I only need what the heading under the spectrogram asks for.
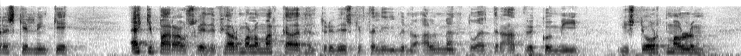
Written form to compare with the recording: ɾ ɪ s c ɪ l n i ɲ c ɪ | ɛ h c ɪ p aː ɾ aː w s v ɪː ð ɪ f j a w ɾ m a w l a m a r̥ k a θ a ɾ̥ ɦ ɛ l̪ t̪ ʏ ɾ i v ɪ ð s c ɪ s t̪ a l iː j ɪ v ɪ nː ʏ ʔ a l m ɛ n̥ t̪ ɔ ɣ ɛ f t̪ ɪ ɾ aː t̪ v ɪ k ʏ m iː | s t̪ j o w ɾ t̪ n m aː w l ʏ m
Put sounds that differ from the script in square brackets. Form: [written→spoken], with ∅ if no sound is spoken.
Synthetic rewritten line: ɾ ɪ s c ɪ l n i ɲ c ɪ | ɛ h c ɪ p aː ɾ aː w s v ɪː ð ɪ f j a w ɾ m a w l a m a r̥ k a [θ→ð] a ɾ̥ ɦ ɛ l̪ t̪ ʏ ɾ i v ɪ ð s c ɪ [s→f] t̪ a l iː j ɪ v ɪ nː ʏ ʔ a l m ɛ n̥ t̪ ɔ ɣ ɛ f t̪ ɪ ɾ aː t̪ v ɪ k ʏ m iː | s t̪ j o w ɾ t̪ n m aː w l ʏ m

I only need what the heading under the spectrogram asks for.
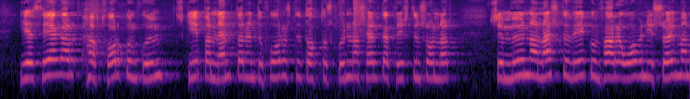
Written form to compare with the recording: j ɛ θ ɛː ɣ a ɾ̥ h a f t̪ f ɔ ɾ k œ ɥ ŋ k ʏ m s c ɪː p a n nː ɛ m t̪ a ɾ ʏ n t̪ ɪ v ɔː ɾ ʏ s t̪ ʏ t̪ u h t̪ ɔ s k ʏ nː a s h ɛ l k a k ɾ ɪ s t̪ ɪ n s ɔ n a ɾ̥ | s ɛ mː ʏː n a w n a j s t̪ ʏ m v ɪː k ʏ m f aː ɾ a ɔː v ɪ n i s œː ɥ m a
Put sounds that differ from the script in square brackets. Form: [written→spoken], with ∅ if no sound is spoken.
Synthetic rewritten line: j ɛ θ ɛː ɣ a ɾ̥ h a f t̪ f ɔ ɾ k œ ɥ ŋ k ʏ m s c ɪː p a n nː ɛ m t̪ a ɾ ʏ n t̪ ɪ [v→f] ɔː ɾ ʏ s t̪ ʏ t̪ [u→ɔ] h t̪ ɔ s k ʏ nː a s h ɛ l k a [k→kʰ] ɾ ɪ s t̪ ɪ n s ɔ n a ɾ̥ | s ɛ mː ʏː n a w n a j s t̪ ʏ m v ɪː k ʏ m f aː ɾ a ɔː v ɪ n i s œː ɥ m a

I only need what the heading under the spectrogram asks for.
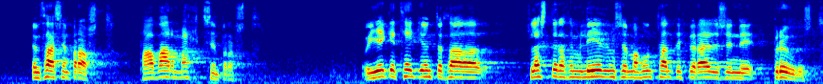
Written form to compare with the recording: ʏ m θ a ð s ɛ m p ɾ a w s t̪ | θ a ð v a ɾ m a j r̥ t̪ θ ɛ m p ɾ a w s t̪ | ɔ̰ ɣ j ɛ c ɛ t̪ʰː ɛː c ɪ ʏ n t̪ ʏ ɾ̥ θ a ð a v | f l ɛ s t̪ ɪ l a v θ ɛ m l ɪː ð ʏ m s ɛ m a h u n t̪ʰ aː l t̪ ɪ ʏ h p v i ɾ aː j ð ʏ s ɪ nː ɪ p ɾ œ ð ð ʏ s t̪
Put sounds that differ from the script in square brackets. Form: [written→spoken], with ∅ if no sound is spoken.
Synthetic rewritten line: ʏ m θ a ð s ɛ m p ɾ a w s t̪ | θ a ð v a ɾ m a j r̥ t̪ [θ→s] ɛ m p ɾ a w s t̪ | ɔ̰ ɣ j ɛ c ɛ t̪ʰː ɛː c ɪ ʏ n t̪ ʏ ɾ̥ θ a ð a [v→ð] | f l ɛ s t̪ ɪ [l→ɾ] a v θ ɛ m l ɪː ð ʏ m s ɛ m a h u n t̪ʰ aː l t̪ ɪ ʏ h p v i ɾ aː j ð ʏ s ɪ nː ɪ p ɾ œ [ð→ɣ] ð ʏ s t̪

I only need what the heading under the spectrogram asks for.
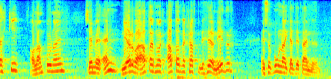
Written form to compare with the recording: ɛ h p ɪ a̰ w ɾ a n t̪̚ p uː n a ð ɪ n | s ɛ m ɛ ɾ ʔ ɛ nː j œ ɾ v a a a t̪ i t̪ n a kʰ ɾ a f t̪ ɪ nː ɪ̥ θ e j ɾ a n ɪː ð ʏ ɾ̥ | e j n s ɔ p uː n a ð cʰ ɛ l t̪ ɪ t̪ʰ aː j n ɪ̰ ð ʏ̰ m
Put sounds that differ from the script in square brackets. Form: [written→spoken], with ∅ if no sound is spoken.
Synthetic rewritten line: ɛ h [p→c] ɪ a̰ w [ɾ→l] a n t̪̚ p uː n a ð ɪ n | s ɛ m ɛ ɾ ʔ ɛ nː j œ ɾ v a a a t̪ [i→a] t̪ n a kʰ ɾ a f t̪ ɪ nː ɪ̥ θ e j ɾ a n ɪː ð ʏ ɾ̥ | e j n s ɔ p uː n a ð [cʰ→c] ɛ l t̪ ɪ [t̪ʰ→t̪] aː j [n→m] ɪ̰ ð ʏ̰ m

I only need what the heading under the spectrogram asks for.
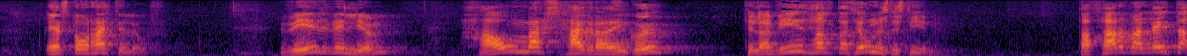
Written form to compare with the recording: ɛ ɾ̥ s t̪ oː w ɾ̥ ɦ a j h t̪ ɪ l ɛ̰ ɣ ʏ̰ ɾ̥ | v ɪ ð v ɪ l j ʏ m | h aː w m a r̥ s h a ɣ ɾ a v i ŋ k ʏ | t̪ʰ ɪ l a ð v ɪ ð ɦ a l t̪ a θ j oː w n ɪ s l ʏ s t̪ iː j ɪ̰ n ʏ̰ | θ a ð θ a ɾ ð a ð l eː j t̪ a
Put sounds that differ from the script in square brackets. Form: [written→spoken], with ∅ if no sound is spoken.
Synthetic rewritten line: ɛ ɾ̥ s t̪ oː w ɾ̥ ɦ a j h t̪ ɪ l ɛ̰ ɣ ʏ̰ ɾ̥ | v ɪ ð v ɪ l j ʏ m | h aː w m a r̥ s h a ɣ ɾ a [v→ð] i ŋ k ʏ | t̪ʰ ɪ l a ð v ɪ ð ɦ a l t̪ a θ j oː w n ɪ s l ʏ s t̪ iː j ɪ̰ n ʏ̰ | θ a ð θ a ɾ [ð→v] a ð l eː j t̪ a

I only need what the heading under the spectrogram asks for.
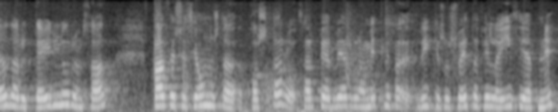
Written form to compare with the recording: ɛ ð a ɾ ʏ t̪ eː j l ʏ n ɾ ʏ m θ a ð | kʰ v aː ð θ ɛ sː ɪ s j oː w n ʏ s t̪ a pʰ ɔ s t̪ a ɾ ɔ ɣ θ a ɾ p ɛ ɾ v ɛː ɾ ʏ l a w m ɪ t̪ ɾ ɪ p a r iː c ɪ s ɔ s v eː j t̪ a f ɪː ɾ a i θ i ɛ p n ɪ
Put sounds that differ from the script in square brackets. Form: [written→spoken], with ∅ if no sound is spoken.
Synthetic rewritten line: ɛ ð a ɾ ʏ t̪ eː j l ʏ [n→∅] ɾ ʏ m θ a ð | kʰ v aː ð θ ɛ sː ɪ [s→θ] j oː w n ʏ s t̪ a pʰ ɔ s t̪ a ɾ ɔ ɣ θ a ɾ p ɛ ɾ v ɛː ɾ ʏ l a w m ɪ t̪ [ɾ→l] ɪ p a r iː c ɪ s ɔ s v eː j t̪ a f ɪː [ɾ→l] a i θ i ɛ p n ɪ

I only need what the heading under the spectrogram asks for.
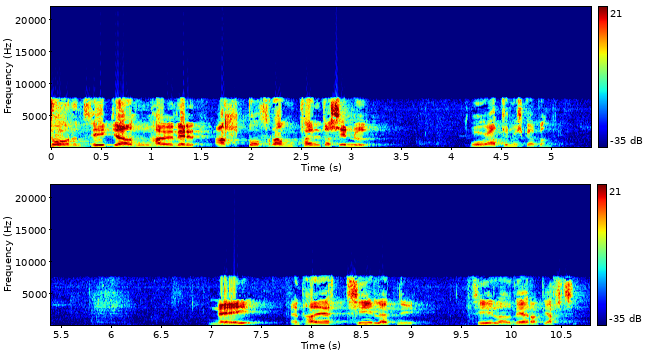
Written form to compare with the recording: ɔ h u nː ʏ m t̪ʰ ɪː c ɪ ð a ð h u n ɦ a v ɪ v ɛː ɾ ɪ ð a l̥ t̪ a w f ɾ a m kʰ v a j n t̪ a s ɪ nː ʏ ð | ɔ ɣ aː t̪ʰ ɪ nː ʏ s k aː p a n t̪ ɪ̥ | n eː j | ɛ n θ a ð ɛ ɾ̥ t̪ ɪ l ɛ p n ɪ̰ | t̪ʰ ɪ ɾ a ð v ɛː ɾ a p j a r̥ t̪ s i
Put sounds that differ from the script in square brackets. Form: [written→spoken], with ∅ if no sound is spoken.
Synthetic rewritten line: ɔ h [u→ɔ] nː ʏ m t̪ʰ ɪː c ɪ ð a ð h u n ɦ a v ɪ v ɛː ɾ ɪ ð a l̥ t̪ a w f ɾ a m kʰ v a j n t̪ a s ɪ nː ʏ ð | ɔ ɣ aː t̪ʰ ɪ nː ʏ s k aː p a n t̪ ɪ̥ | n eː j | ɛ n θ a ð ɛ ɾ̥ [t̪→t̪ʰ] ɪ l ɛ p n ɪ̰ | t̪ʰ ɪ [ɾ→l] a ð v ɛː ɾ a p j a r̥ t̪ s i

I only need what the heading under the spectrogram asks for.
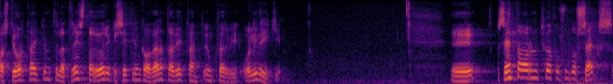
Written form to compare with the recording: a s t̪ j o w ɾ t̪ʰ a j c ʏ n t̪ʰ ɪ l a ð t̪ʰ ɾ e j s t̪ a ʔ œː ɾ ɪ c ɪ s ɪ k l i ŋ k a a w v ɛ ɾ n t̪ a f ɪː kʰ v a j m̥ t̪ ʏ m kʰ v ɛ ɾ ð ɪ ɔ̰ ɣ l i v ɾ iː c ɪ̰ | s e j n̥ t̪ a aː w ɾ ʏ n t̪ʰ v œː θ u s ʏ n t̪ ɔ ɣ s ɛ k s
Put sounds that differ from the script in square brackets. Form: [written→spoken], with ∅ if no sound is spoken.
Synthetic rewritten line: a s t̪ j o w ɾ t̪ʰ a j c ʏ [n→m] t̪ʰ ɪ l a ð t̪ʰ ɾ e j s t̪ a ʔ œː ɾ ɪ c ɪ s ɪ k l i ŋ k a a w v ɛ ɾ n t̪ a [f→v] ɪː kʰ v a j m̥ t̪ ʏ m kʰ v ɛ ɾ [ð→v] ɪ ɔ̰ ɣ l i v ɾ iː c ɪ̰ | s e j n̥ t̪ a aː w ɾ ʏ n t̪ʰ v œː θ u s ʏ n t̪ ɔ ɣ s ɛ k s

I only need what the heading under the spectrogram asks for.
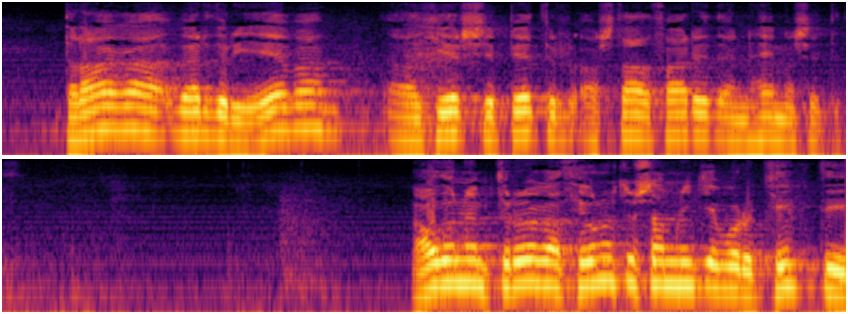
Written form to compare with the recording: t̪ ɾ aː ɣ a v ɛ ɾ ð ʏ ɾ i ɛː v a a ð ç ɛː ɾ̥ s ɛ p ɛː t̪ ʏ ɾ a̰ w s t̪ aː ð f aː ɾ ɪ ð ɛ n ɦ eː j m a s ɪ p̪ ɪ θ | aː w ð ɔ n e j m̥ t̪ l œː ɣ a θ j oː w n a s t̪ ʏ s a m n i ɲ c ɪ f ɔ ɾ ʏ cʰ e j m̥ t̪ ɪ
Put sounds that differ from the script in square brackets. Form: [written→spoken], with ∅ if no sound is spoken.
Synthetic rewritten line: t̪ ɾ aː ɣ a v ɛ ɾ ð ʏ ɾ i ɛː v a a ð ç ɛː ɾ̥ s ɛ p ɛː t̪ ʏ ɾ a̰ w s t̪ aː ð f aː ɾ ɪ ð ɛ n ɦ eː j m a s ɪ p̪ ɪ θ | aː w ð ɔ n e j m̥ t̪ [l→ɾ] œː ɣ a θ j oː w n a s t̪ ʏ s a m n i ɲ c ɪ [f→v] ɔ ɾ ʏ cʰ e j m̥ t̪ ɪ

